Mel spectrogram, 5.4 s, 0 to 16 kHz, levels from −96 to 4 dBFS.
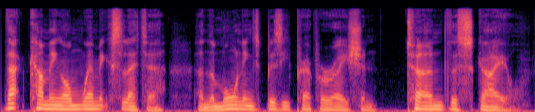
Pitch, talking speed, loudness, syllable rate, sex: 105 Hz, 145 wpm, -19 LUFS, 4.9 syllables/s, male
